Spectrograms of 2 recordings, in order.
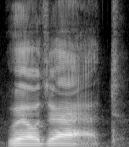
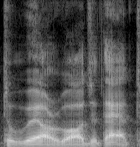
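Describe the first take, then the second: First: The last word begins with a vowel, like 'at'. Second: The last word begins with a clear 'th' sound. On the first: The speaker calls it right. "at라고 하면 똑같아집니다" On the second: The speaker calls it wrong. "괴상한 발음으로 끝납니다"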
